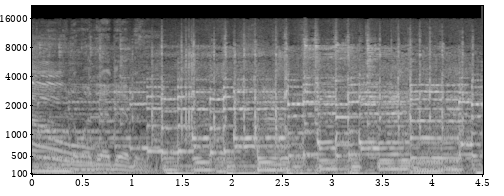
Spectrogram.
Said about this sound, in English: And enjoy this funky but fun ragtime piano music.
